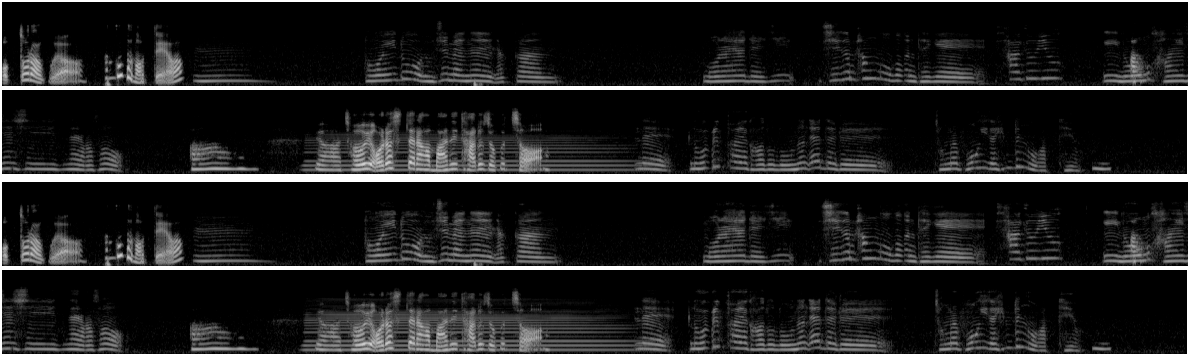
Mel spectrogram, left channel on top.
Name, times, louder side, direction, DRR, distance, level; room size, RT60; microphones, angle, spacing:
voice 1, 0.0-1.8 13.7-14.4 15.0-17.3 22.8-23.0, left 2 dB, 10° left, 0.4 m, -23 dB
voice 2, 1.9-2.7 3.6-5.6 7.0-10.6 11.0-13.1 18.2-20.8 21.2-22.7, right 2 dB, 40° right, 2.3 m, -37 dB
Wind instrument woodwind instrument, 14.8-18.5, right 3 dB, 65° right, 1.1 m, -40 dB
head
